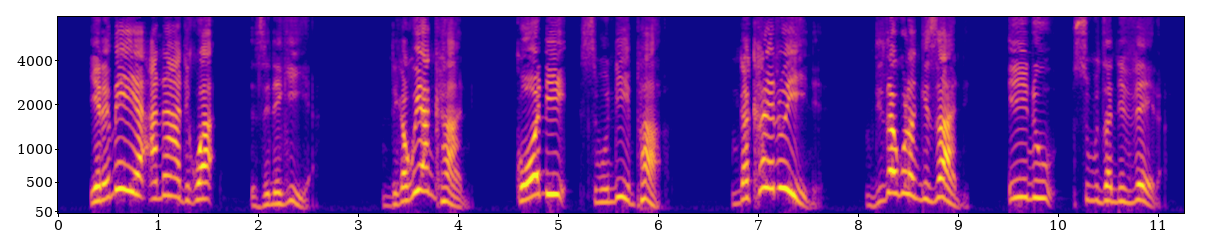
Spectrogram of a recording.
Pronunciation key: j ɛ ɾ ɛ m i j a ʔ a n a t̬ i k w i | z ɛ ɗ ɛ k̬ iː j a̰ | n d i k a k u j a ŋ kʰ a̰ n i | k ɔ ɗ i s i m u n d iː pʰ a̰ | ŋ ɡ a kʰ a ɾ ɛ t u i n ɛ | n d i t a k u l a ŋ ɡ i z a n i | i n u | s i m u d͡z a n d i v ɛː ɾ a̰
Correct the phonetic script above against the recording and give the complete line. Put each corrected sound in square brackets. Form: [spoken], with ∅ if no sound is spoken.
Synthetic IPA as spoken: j ɛ ɾ ɛ m i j a ʔ a n a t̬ i k w [a] | z ɛ ɗ ɛ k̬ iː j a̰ | n d i k a k u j a ŋ kʰ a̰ n i | k ɔ ɗ i s i m u n d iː pʰ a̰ | ŋ ɡ a kʰ a [l] ɛ t u i n ɛ | n d i t a k u l a ŋ ɡ i z a n i | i n u | s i m u d͡z a n d i v ɛː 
